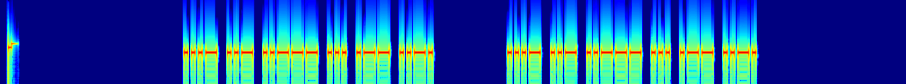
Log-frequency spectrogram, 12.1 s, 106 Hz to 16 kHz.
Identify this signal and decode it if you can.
Morse code, heard as a keyed tone, about 25 wpm, 700 Hz. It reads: VU2SWF VU2SWF
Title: DXCC-100 Call Signs - 6 Characters - Repeated 2x - 25wpm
